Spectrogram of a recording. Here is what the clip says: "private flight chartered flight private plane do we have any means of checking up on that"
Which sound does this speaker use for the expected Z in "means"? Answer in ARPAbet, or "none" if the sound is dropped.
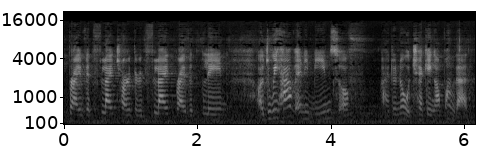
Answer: S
